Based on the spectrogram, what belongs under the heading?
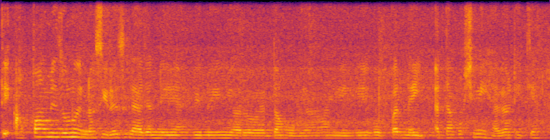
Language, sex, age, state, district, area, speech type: Punjabi, female, 30-45, Punjab, Bathinda, urban, spontaneous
